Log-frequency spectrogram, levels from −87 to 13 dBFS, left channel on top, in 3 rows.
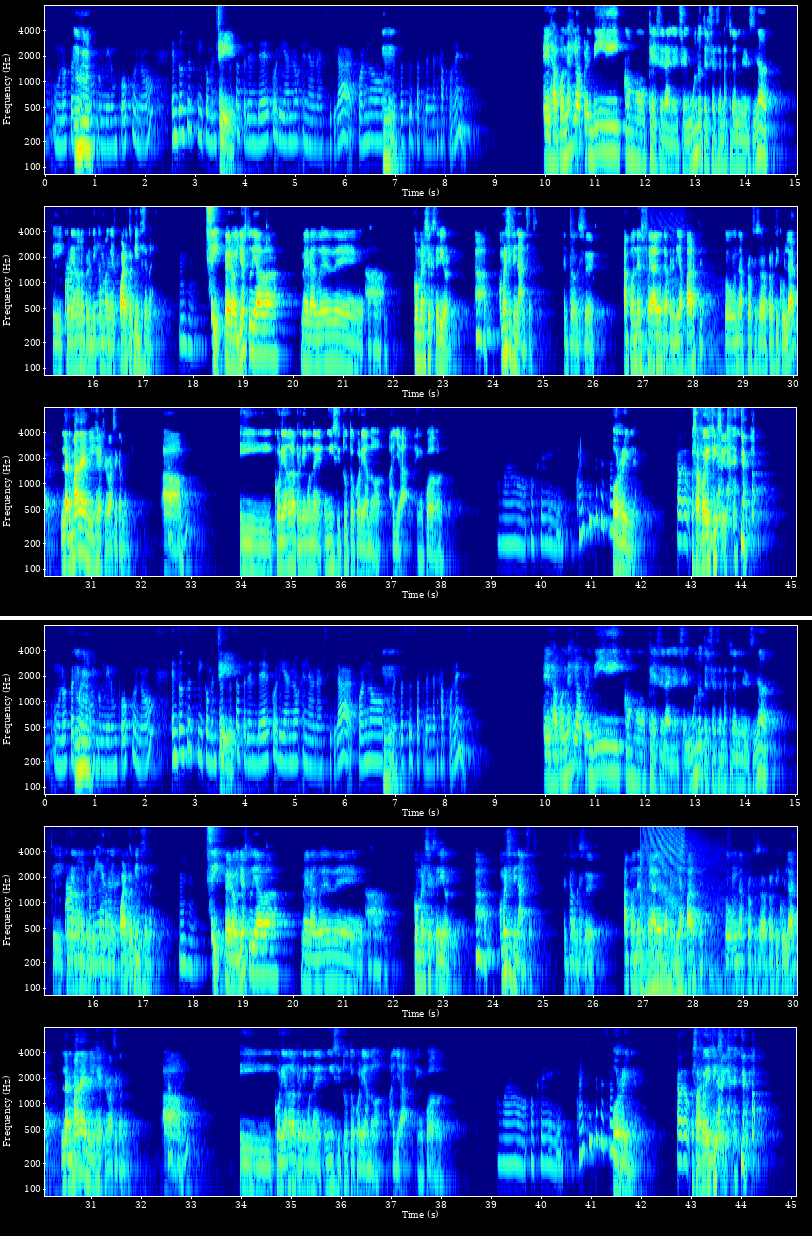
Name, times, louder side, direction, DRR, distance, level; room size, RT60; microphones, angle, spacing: voice 1, 0.0-8.4 15.4-16.9 17.7-18.1 18.7-19.2 23.6-24.0 25.5-25.9 28.8-28.9 30.5-30.8 32.5-33.0 39.1-40.5 40.8-41.7 42.7-43.7 44.0-44.3, right 2 dB, 20° right, 9 dB, 0.6 m, -44 dB
voice 2, 0.6-0.9 3.5-3.8 6.8-7.0 10.0-14.5 15.2-17.2 18.3-19.7 20.2-21.9 22.4-23.2 23.6-23.9 24.1-24.7 25.4-26.0 26.6-28.2 28.6-30.1 30.4-31.8 32.4-32.8 34.0-38.0 41.4-41.9 43.0-44.1, left 6 dB, 80° left, 14 dB, 0.5 m, -31 dB
sound 1, 26.9-30.6, right 6 dB, 80° right, 0.5 m, -46 dB
25.0 x 15.5 x 2.7 m, 1.0 s
head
